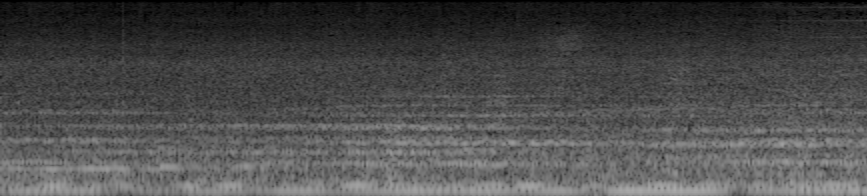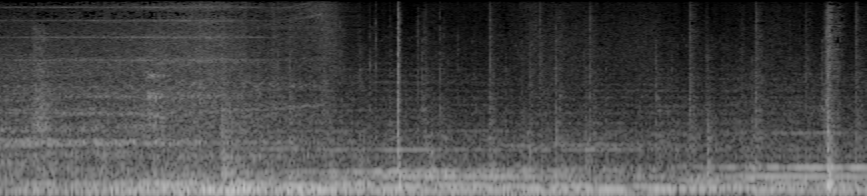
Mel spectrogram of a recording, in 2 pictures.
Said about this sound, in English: The truck comes to a stop.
